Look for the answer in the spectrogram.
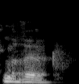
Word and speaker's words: Lovoo: And Lovoo, is that how you pronounce that one? – Lovoo.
